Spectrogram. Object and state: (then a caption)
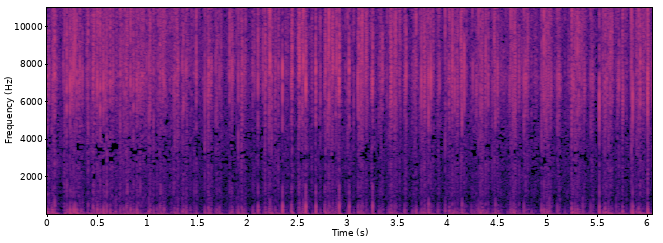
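Leather belt tapped and scratched. A solid tan-brown leather belt is held in a loop close to the microphone while fingertips tap and scratch the leather. A steady flurry of soft, dull taps with low thumps mixes with a faint, bright scratchy rustle throughout.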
